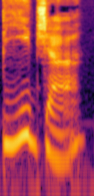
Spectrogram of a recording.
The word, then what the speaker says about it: bija: I sometimes use a tantric tool, mantra tool called the bija. You guys can all practice saying that at home. Bija, it's spelled B-I-J-A, Bija mantra.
